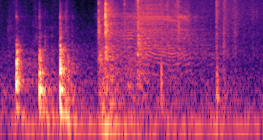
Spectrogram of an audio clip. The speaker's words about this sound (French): frappe à sa porte.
